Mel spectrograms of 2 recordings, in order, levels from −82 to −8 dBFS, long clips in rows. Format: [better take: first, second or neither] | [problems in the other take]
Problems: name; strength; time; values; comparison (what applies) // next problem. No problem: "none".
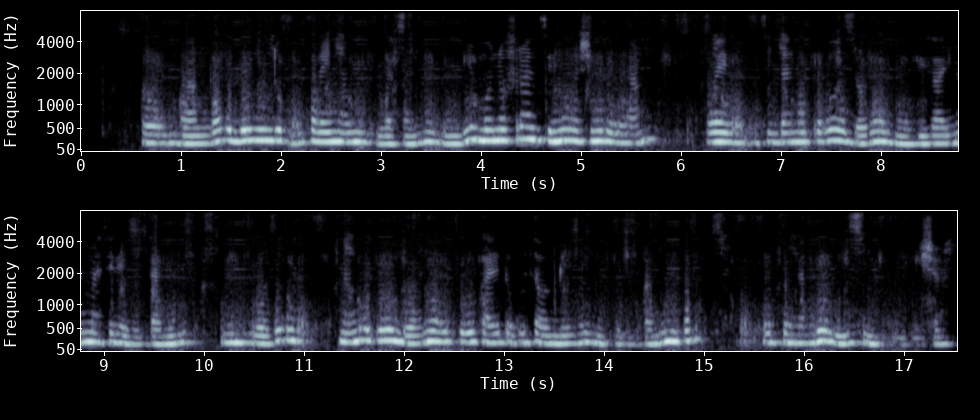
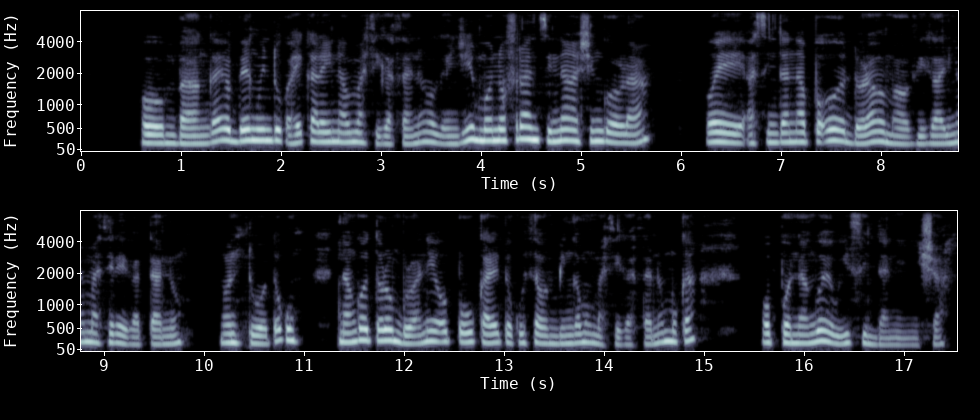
second | noise reduction (neural separator model SepFormer DNS4)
